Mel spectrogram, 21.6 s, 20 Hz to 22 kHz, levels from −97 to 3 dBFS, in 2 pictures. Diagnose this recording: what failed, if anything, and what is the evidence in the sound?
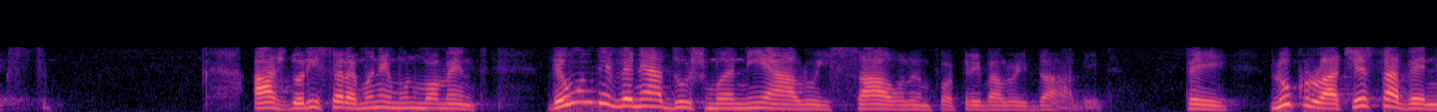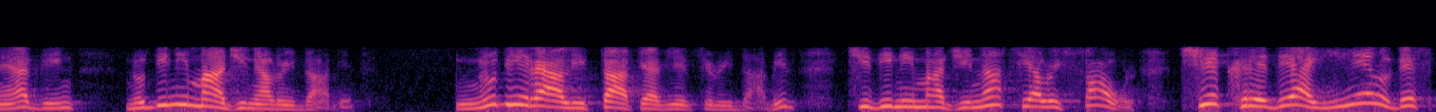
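The codec stage is the culprit here: the whole recording carries the sound of a GSM full-rate codec. The speech is band-limited with nothing above 4 kHz, and there's a plainly audible buzzy, gravelly roughness from start to finish, which fits the old 13 kbit/s full-rate scheme. That grit comes from the way it rebuilds the voice, running a vocal-tract filter off a coarse pulse-train excitation that keeps only one sample in three.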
